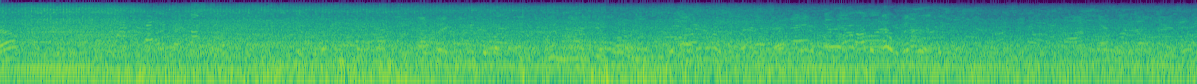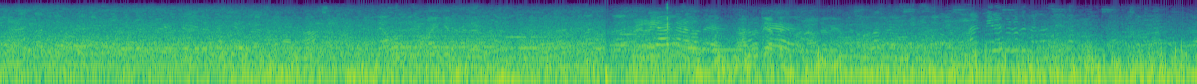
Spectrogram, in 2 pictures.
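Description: A large outdoor crowd chatters all around.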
